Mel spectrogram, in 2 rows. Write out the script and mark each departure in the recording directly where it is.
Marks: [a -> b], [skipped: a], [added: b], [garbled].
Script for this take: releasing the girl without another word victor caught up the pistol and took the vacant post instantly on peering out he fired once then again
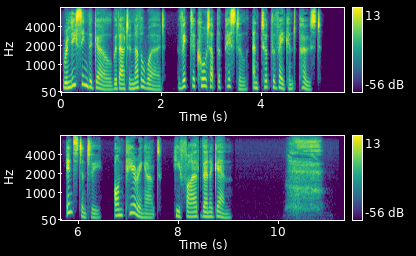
releasing the girl without another word victor caught up the pistol and took the vacant post instantly on peering out he fired [skipped: once] then again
